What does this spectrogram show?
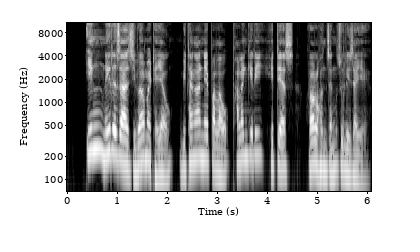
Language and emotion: Bodo, neutral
